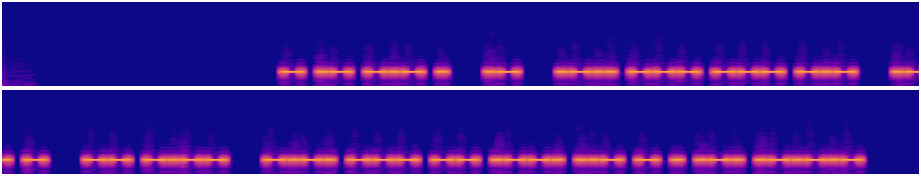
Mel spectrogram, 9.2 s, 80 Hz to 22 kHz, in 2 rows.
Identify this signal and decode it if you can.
Morse code, heard as a keyed tone, about 40 wpm, 700 Hz. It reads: TAKE A LOOK AT MY COMPUTER.
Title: Sentences from Top 1000 Words - Review Part 3 - 40wpm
